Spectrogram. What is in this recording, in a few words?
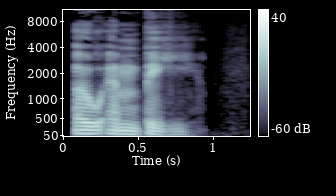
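"omb", English, British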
